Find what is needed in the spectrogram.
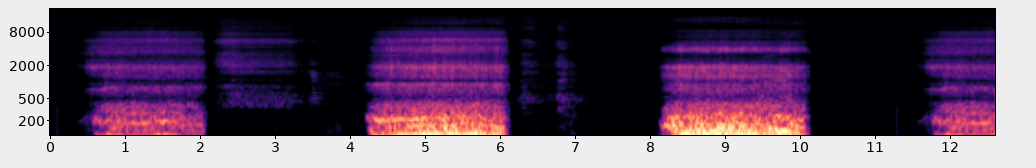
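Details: Loud, low rattling snores on each in-breath with softer out-breaths, about 16 breaths a minute; ordinary snoring.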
